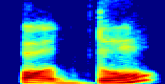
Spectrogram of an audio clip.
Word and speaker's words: পদ্ম: আবার বলছি, শব্দের শুরুতে, মাঝে, শেষে যেখানে মফলা যুক্ত হোক না কেন আমরা ময়ের উচ্চারণ করব না। তবে শব্দের মাঝে বা শেষে যদি ম যুক্ত হয় তাহলে যেই ধ্বনির সঙ্গে ম যুক্ত হয়েছে আমরা সেই ধ্বনির দ্বিত্ব করব। আর দুই ক্ষেত্রে আমরা কি নাকি স্বরে উচ্চারণ করব।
